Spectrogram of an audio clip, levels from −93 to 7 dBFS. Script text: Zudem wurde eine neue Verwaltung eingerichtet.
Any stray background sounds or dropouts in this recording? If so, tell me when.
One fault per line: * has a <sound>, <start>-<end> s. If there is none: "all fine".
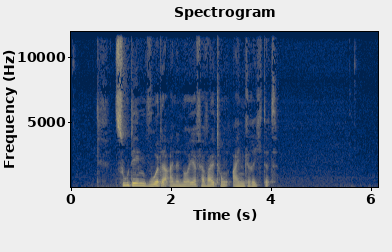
all fine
